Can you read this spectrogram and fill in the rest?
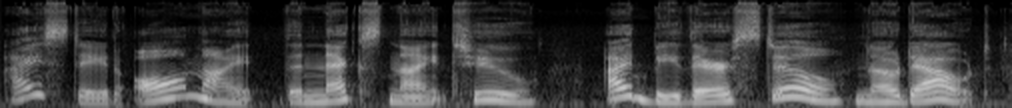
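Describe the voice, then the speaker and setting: A woman teacher reading a storybook aloud to children, expressively, with dramatic emphasis and suspenseful drawn-out phrases. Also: mid-range voice, sing-song, dry recording.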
